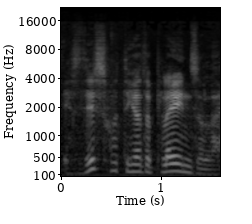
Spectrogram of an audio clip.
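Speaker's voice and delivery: very soft, hushed mutter under the breath. Game master voicing a mage who stares at the two players, muttering under his breath. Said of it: "and under his breath".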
